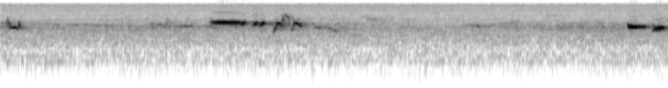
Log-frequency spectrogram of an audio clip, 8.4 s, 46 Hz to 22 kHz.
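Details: On 17 May 2020 on the Kanazawa forest road at Lake Miyagase, a male Blue-and-white flycatcher sings short, high whistled phrases with slurred and buzzy notes, spaced several seconds apart, over soft steady hiss.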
